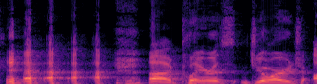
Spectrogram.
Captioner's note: laughs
